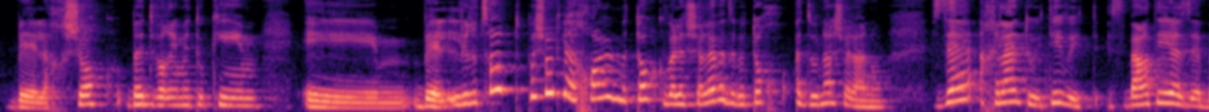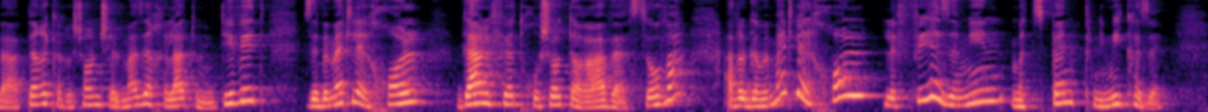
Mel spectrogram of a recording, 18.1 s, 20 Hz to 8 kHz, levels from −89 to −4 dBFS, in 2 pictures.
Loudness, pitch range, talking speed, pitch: -24 LUFS, 185-275 Hz, 145 wpm, 230 Hz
